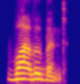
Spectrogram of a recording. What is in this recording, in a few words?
"waveband", Indian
